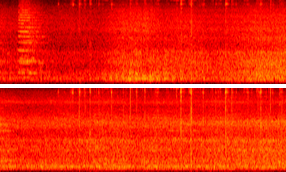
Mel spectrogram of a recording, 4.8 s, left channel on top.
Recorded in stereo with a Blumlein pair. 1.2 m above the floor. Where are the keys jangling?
30° right, 0.7 m.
